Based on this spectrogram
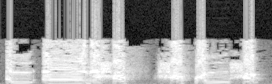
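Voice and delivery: حصل حق slowly with a light ح; slow careful recitation. Shown as a demonstration. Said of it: "حروف مرققه".

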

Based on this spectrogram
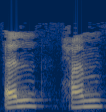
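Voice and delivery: Alhamdulillah split into slow, measured beats; syllable-by-syllable recitation. Shown as a demonstration. Teacher shows how beats should sound, slow syllabic recitation. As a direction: draw out the long vowel evenly. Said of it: "باید این شکل بشه".

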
